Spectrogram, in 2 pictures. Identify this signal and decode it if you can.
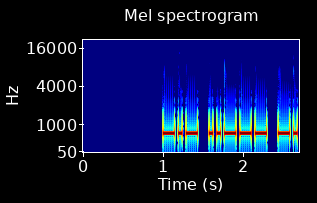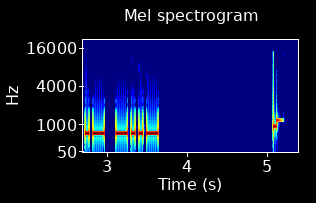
Morse code, heard as a keyed tone, about 25 wpm, 700 Hz. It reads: K2XX
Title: Easy Call Signs - 25wpm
